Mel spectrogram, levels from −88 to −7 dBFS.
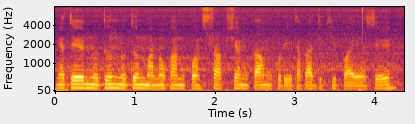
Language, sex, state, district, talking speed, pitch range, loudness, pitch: Nagamese, male, Nagaland, Dimapur, 165 wpm, 110-120 Hz, -16 LUFS, 115 Hz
